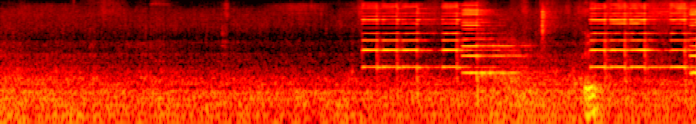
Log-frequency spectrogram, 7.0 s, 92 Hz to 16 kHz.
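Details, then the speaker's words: Dräger Savina 300 ventilator being switched on and entering standby mode: a rapid series of electronic beeps over steady room hum, the standby tone. "saya akan bunyi standby seperti ini"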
